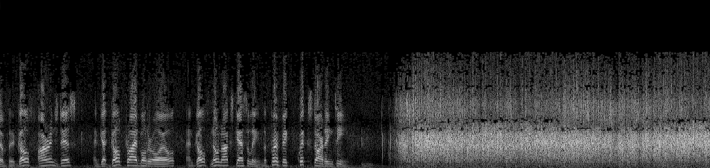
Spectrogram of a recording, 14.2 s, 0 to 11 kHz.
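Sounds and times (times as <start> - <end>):
speech: 0.0 - 7.4
studio audience applause: 7.6 - 14.2.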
